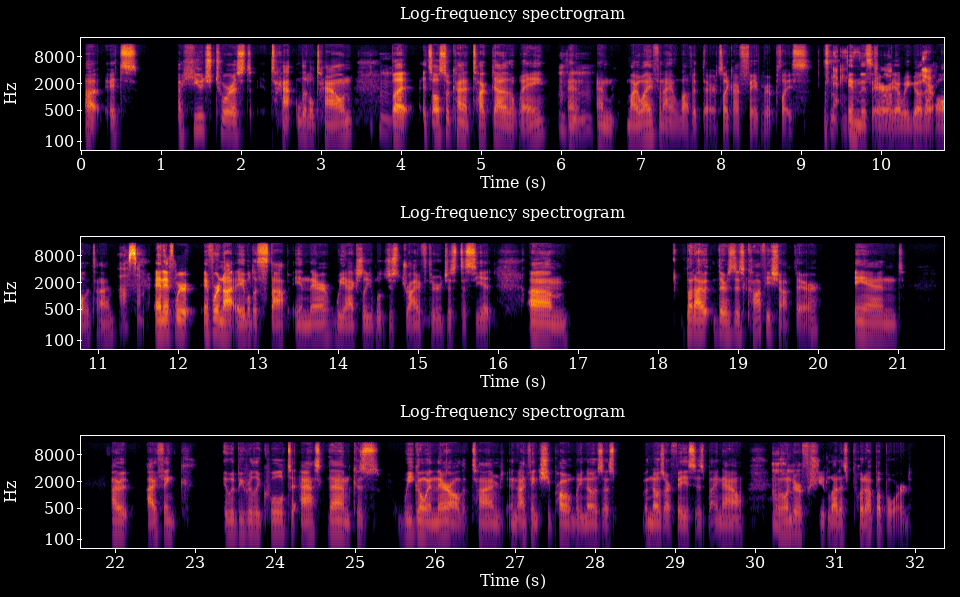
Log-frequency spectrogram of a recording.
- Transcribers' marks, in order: chuckle
- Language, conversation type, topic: English, advice, How do I make friends and feel less lonely after moving to a new city?
- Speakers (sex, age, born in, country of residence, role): female, 50-54, United States, United States, advisor; male, 35-39, United States, United States, user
